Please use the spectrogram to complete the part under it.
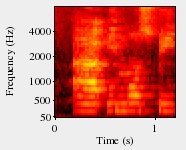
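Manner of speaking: ordinary delivery, nothing marked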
